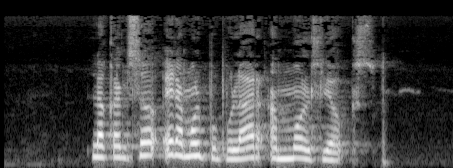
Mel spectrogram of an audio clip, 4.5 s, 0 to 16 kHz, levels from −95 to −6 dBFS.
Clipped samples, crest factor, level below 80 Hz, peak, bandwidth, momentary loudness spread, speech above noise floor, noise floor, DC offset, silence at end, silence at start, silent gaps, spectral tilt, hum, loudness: under 0.1%; 16 dB; -62 dBFS; 0 dBFS; 11.5 kHz; 10 LU; 46 dB; -61 dBFS; under 0.1%; 0.65 s; 0.9 s; none; -5.5 dB/octave; none; -16 LUFS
